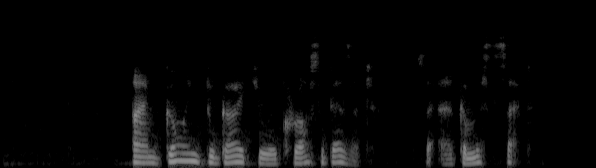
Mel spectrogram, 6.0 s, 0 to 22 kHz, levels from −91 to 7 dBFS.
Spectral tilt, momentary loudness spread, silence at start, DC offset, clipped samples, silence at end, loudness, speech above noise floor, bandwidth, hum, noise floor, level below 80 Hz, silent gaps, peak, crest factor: -7.5 dB/octave; 14 LU; 1.3 s; under 0.1%; under 0.1%; 0.8 s; -45 LUFS; over 45 dB; 8 kHz; none; under -90 dBFS; -82 dBFS; none; -22 dBFS; 24 dB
